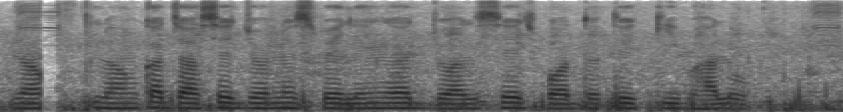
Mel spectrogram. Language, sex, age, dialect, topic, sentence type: Bengali, male, 18-24, Standard Colloquial, agriculture, question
